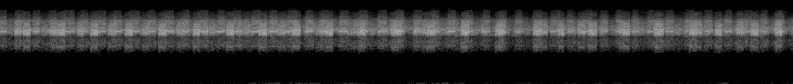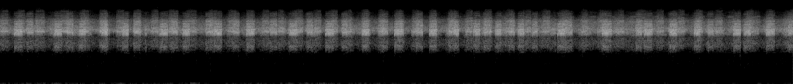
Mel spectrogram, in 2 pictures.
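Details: Several cicadas sing together in a Greek pine forest during midsummer, a sustained piercing high drone pulsing rapidly and evenly throughout, with faint low rumbles occasionally beneath.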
